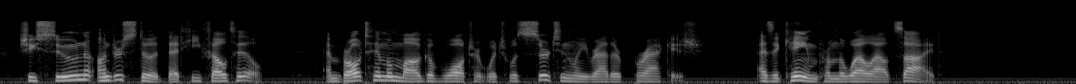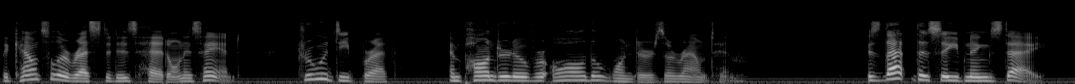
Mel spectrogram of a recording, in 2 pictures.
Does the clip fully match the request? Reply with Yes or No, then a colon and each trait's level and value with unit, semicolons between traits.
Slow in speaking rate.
No: average, 145 wpm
